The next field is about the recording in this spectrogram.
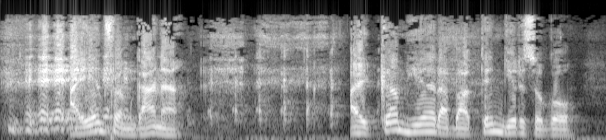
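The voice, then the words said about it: Put-on African English accent. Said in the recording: “I love the African English accent. ... The African English accent, you talk like this.”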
